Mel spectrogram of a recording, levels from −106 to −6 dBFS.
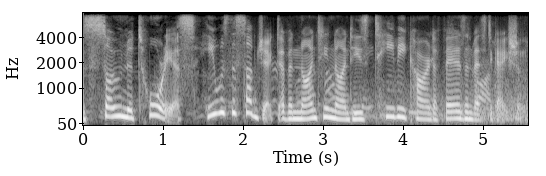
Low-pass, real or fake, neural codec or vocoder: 7.2 kHz; real; none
